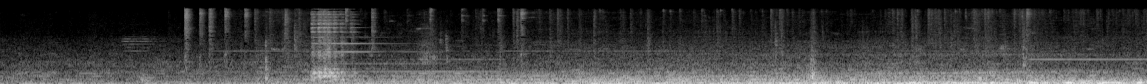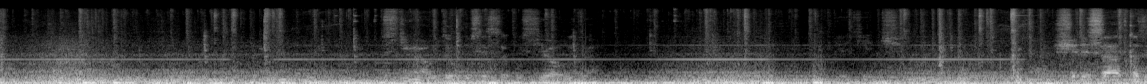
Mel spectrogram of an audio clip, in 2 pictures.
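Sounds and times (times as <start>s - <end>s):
tram rumbling on rails: 0.0s - 22.9s
steady high whine: 1.8s - 22.9s
brief ringing tone: 2.2s - 7.1s, 9.6s - 22.9s.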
